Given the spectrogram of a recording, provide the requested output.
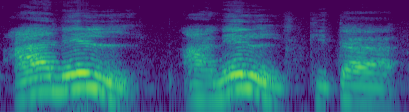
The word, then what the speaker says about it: عن الكتاب: Again, this alif is silent because it's not at the beginning. The lam retains its sukun because the kaf is a moon letter, it's not a sun letter.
